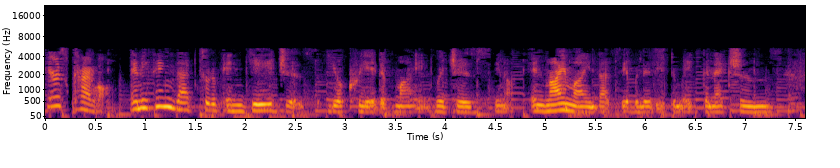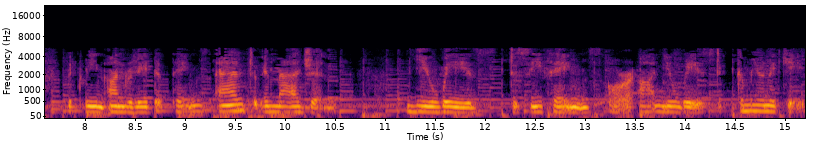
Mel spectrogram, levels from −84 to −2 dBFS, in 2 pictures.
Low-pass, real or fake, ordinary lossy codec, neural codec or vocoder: 5.4 kHz; fake; MP3, 24 kbps; vocoder, 44.1 kHz, 128 mel bands, Pupu-Vocoder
